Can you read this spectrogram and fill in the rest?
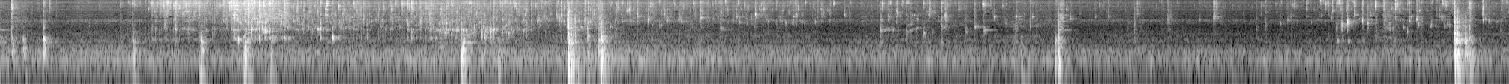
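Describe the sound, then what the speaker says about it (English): Whey drains from goat's milk curds through a basket, a quiet steady trickle of liquid with occasional drips and small knocks, close and soft throughout. "I'm going to strain out the whey in this basket."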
